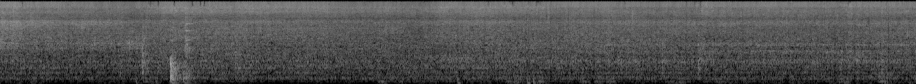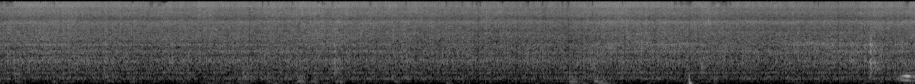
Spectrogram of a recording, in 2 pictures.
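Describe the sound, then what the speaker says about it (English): Stir fry sizzles steadily in a hot pan as it is stirred quickly, a dense continuous frying hiss with faint scraping clicks, close and fairly loud throughout with no talking. "going to hear it sizzle when I put it in, and I'm going to stir it quickly"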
